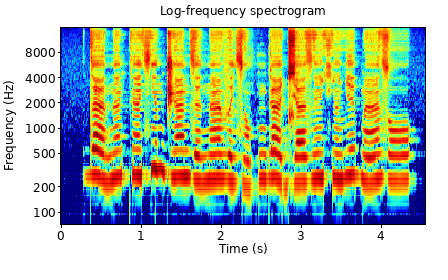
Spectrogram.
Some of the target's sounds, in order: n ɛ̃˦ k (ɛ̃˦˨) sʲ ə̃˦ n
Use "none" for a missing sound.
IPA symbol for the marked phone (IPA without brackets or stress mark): ɛ̃˧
